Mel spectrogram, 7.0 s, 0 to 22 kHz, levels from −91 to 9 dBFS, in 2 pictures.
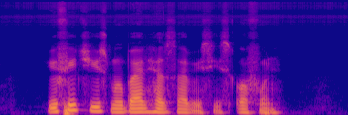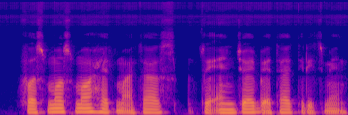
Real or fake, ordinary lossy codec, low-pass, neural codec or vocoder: real; none; none; none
